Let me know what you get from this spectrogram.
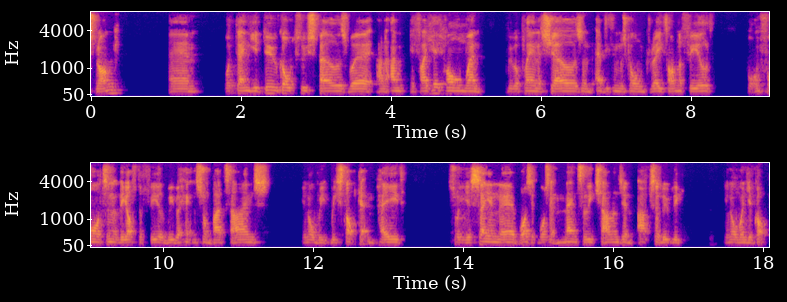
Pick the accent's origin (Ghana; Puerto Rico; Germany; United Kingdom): United Kingdom; Liverpool, North West England; moved away as an adult; also born or lived in Netherlands / Ireland; born and bred in Liverpool, brought up an Everton fan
